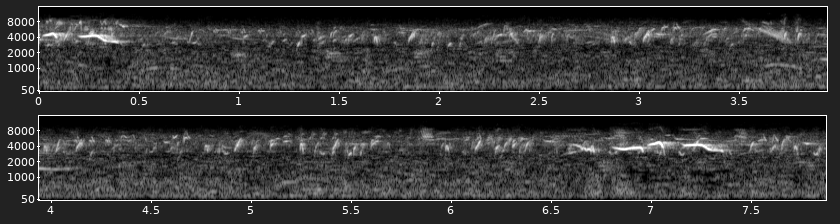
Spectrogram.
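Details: Song of a crested lark (Galerida cristata): sharp, high whistled notes at the start and again near the end, separated by several seconds of quiet, dense twittering and light outdoor noise.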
